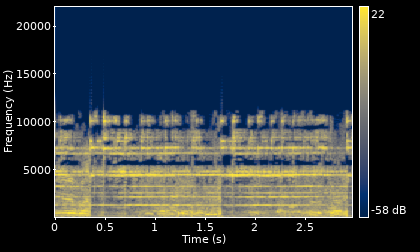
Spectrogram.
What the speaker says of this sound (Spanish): Digna Sicchique marca el paso con su campana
